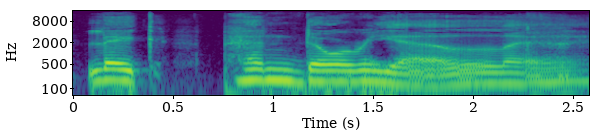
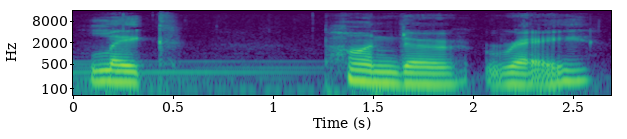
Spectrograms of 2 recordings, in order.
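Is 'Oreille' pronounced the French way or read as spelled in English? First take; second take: as spelled; French way. First: The name is read out as spelled in English. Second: The name is pronounced in the looked-up French way. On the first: The speaker calls it wrong. "otherwise it's going to be like" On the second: The speaker calls it right. "I think I said that right"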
